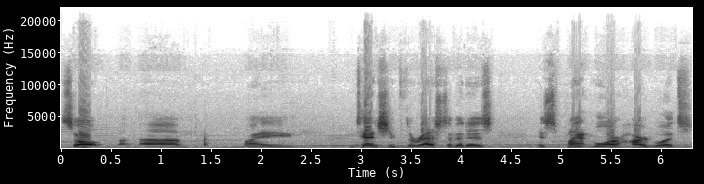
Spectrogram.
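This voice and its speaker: A man's fairly high voice in a monotone, flat intonation at a very slow pace, with long, frequent pauses, big swings in loudness and music in the background. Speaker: retired veterinarian and woodlot owner. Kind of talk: guided outdoor walking tour. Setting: outdoors in woodland. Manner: casual, halting with many fillers and repeats.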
